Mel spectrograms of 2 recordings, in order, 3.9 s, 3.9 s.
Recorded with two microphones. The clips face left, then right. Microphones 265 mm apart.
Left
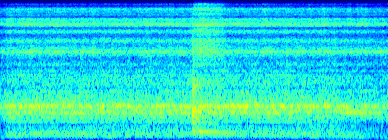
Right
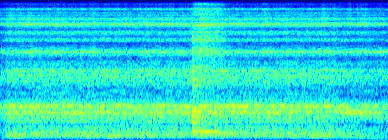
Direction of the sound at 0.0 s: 20° right (ahead or behind).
